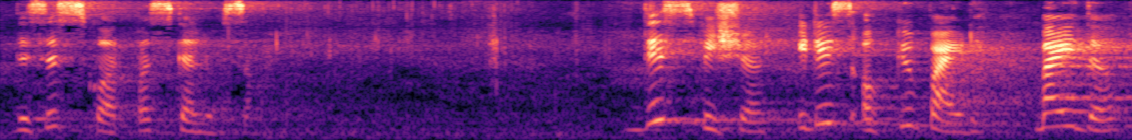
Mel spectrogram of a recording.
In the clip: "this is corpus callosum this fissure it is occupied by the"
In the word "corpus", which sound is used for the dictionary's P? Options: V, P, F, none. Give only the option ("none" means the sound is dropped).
P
